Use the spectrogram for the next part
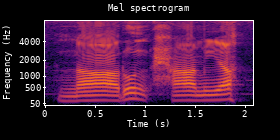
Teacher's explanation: یہاں پہ پھر اظہار اور ہا حلق سے ادا کرنا ہے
